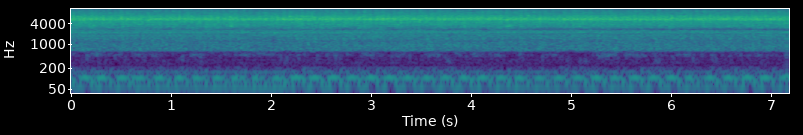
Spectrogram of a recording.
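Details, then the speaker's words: 1971 Ford F100 302 small-block V8 after adjusting carburetor mixture screws: steady, even low-pitched idle with a regular beat and no stumble or miss; smooth, healthy idle. "you feel that your engine is running nice and smooth once again"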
